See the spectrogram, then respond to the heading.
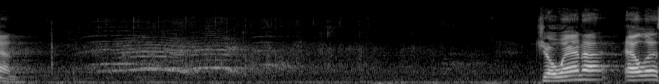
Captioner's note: audience claps and cheers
